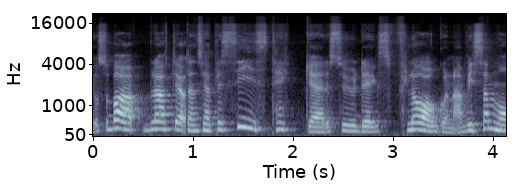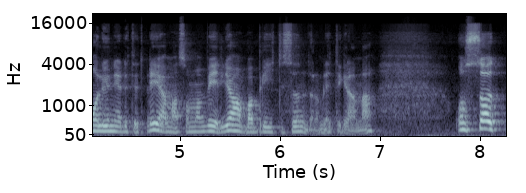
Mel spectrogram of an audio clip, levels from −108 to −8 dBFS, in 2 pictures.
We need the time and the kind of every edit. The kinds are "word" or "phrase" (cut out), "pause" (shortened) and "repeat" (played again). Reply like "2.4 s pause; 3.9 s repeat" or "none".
0.9 s word; 4.7 s word

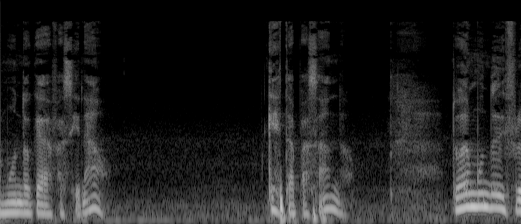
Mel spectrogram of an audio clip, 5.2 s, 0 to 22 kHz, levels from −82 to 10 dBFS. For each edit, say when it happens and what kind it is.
none

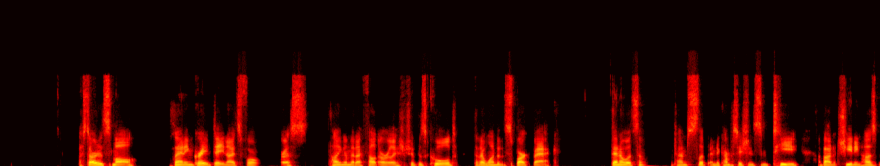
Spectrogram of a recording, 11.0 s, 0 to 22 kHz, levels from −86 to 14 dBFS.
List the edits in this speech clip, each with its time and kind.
none

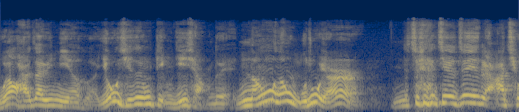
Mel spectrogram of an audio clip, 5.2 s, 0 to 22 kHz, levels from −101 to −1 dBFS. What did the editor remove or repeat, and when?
none

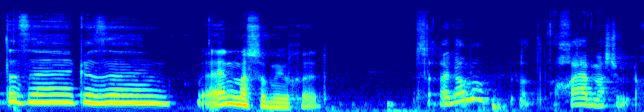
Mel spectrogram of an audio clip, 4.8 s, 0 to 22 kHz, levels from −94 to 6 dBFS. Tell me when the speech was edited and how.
1.4 s pause

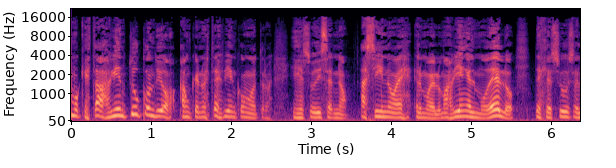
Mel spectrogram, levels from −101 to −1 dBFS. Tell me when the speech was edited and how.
3.5 s pause

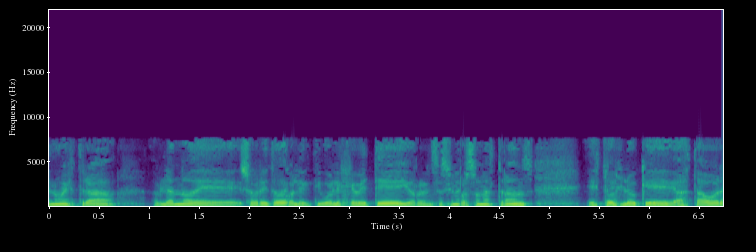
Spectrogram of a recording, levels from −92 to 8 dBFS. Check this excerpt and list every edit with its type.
2.4 s phrase; 4.1 s word

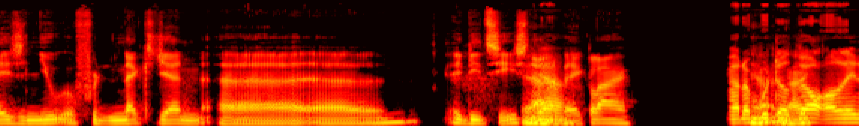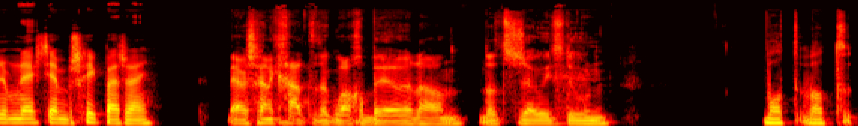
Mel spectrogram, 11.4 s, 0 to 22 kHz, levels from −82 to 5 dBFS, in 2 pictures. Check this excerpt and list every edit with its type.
none

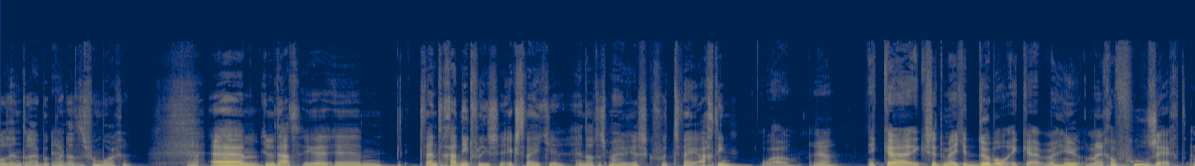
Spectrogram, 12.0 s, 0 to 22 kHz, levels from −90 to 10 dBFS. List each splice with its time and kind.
4.1 s pause; 7.5 s pause

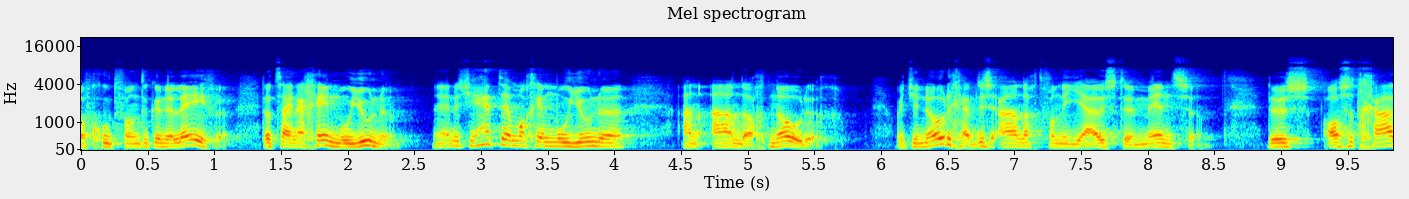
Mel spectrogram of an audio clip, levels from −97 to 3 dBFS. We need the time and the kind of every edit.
none

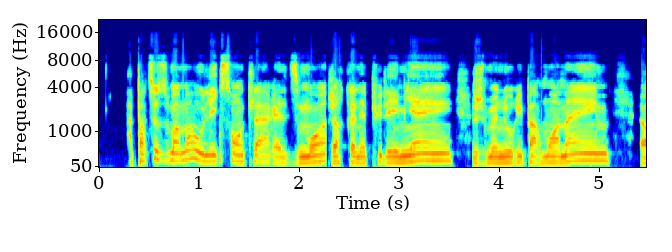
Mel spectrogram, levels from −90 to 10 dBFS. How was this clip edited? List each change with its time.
1.2 s word; 2.3 s word; 3.7 s word; 4.3 s word

